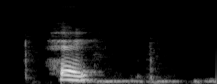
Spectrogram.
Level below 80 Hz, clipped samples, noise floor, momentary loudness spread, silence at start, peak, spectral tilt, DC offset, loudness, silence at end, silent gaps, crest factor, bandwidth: -58 dBFS; under 0.1%; -39 dBFS; 25 LU; 0.5 s; -2 dBFS; -8 dB/octave; under 0.1%; -14 LUFS; 0.05 s; none; 18 dB; 6 kHz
